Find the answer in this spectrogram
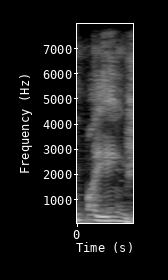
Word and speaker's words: Payen: Eu acho que é Payen, né? Ou Payan. Se escreve Payens, né? Mas provavelmente é francês, já a tradução a tradução não. É só fazer com o biquinho que vai sair certo.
